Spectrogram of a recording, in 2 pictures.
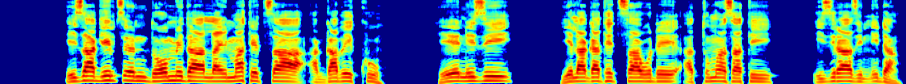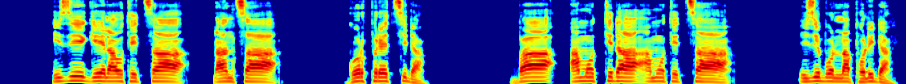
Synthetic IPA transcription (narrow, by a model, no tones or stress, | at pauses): ʔɪzɐɡɪbt͡sʼɛnd̪o̞ːmːɪd̪ɐlɐjmːɐt̪ɛt͡sːaːɐɡːɐbɛkʰːʊ | heːnɪzɪ | jɛlɐɡɐt̪ɛt͡sːaːwɔd̪ɛɐ̰t̪ːʊmɐs̬ɐt̪ɪ | ʔɪzɪɾaːzɪnʔɪd̪ɐ̰ | ʔɪzɪɡe̞ːlɐwɔt̪ɛt͡sːaː | ɗɐnt͡sːaː | ɡɔɾpɪɾɛt͡sːɪd̪ɐ̰ | bɐɐmɔt̪ːɪd̪ɐɐ̰mɔt̪ɛt͡sːaː | ɪzɪbɔlːɐpɔlɪd̪ɐ̰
